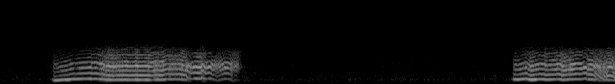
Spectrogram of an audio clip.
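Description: A Chihuahua–Jack Russell cross snores in long, squeaky, whistling tones, like air escaping a balloon.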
